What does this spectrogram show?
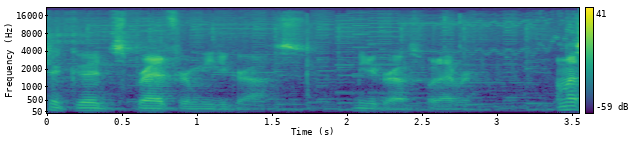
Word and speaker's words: Metagross: Same as you pronounce Facebook's new name, Meta. Meta Gross. It's not gross though. It's Meta Gross.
